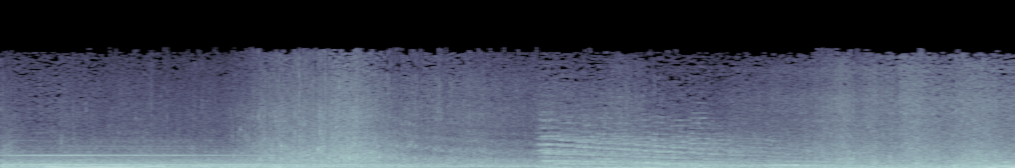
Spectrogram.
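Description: Ride-film soundtrack: background music with a rushing, water-like swell a few seconds in, then a long falling swoop effect from about halfway as the boat moves along the water.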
